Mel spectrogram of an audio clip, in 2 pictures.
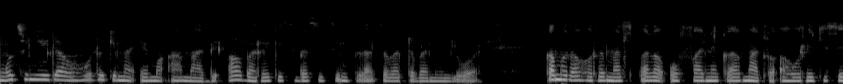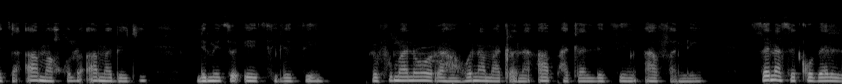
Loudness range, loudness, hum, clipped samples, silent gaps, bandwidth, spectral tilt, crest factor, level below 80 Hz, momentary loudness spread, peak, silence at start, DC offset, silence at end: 3 LU; -34 LUFS; none; under 0.1%; none; 7.6 kHz; -7 dB/octave; 18 dB; -68 dBFS; 9 LU; -14 dBFS; 0 s; under 0.1%; 0 s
